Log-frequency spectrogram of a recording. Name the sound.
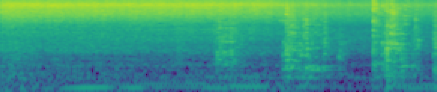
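mustard paste frying in hot oil in a wok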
